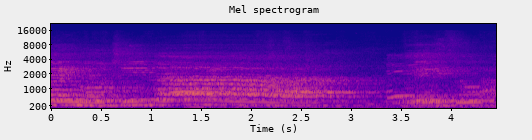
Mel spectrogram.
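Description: A group of voices singing a hymn together in long held notes, with a short break about three seconds in before the next phrase. It is the offertory hymn of the Mass, sung while the gifts are prepared at the altar.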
